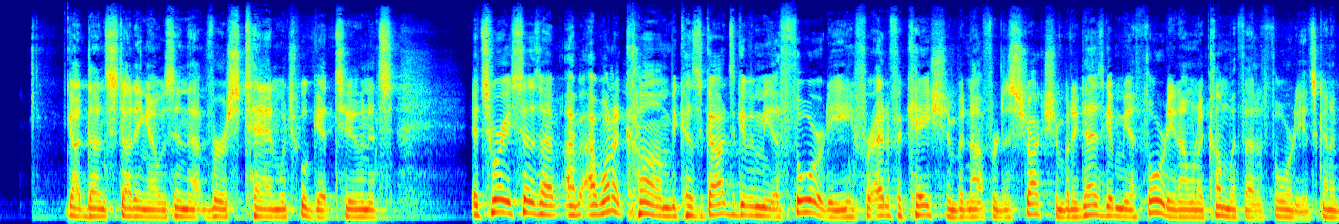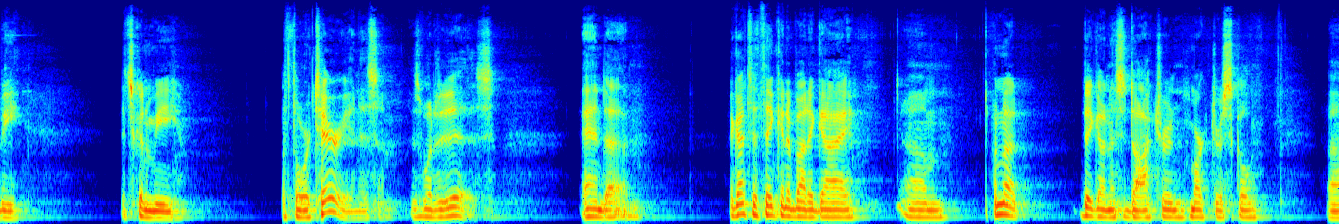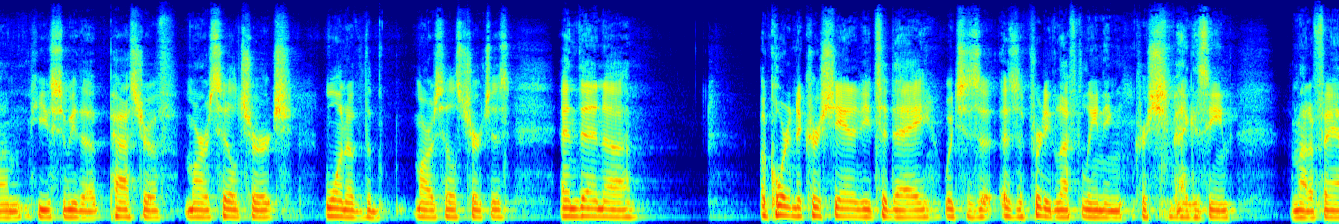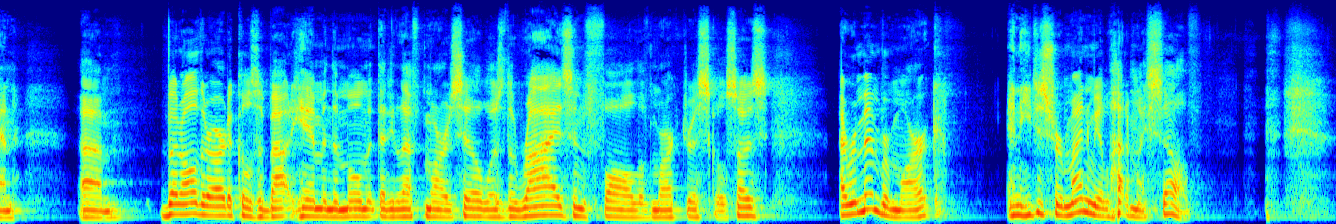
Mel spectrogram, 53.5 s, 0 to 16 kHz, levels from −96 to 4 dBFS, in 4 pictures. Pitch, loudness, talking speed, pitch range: 120 Hz, -18 LUFS, 175 wpm, 115-140 Hz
